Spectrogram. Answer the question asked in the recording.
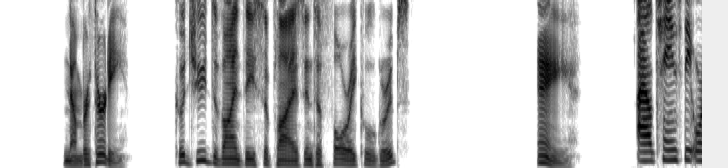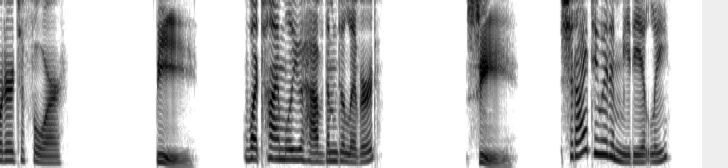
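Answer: C: Should I do it immediately?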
